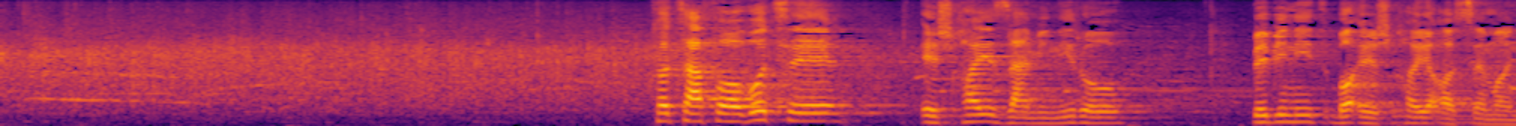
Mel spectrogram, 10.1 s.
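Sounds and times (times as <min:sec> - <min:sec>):
audience applauding a live musical performance: 0:00.0 - 0:06.8
speech: 0:04.4 - 0:07.6, 0:08.4 - 0:10.0.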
